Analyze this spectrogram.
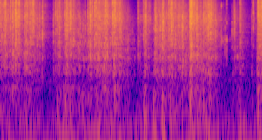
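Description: Steady, crisp snipping of scissors trimming hair in a salon roleplay, a rapid run of bright metallic cuts with slight rustling, at a moderate, even level and no voices.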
